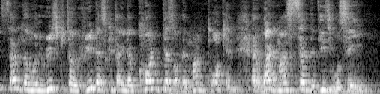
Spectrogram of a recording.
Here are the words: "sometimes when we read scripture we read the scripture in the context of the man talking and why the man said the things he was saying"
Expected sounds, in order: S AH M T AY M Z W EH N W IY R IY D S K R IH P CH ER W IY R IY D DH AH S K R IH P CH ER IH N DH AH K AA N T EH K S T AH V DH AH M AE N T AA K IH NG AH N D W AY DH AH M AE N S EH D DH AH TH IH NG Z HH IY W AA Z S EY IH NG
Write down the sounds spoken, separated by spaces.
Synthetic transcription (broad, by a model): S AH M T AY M W EH N W IY R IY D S K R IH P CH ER W IY R IY D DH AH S K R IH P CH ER IH N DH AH K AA N T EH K S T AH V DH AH M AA N T AA K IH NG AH N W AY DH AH M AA N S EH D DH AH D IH Z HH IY W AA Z S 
